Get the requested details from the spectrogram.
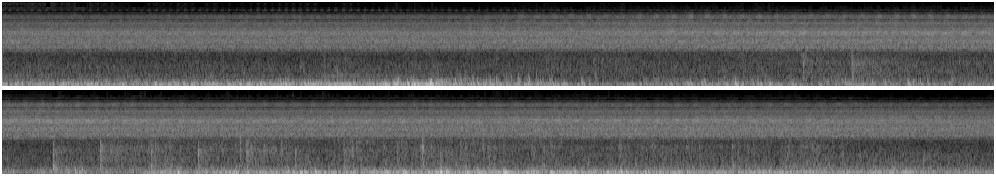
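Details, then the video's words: Cicadas calling on an August morning along the Okawa River near Sakuranomiya Park, Osaka, Japan. A steady, dense, hissing buzz runs unbroken throughout, with low city rumble and the soft thuds of footsteps beneath. "Walking along the river, with the voice of a cicada"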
